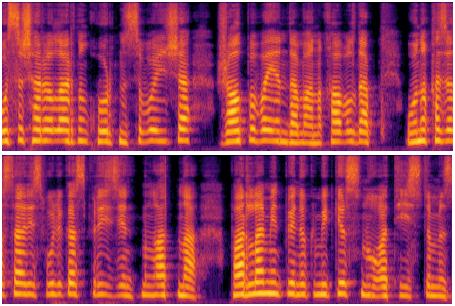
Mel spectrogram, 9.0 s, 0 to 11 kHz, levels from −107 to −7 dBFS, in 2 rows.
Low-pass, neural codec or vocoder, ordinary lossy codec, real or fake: none; vocoder, 22.05 kHz, 80 mel bands, WaveNeXt; none; fake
